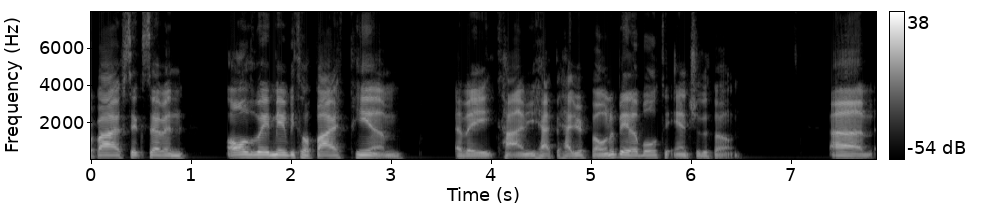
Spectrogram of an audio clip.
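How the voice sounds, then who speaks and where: A man with a fairly low voice explains procedures in a casual, conversational way. He goes step by step through detailed examples, often breaking off and rephrasing as an airline pilot talking off the cuff. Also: a bit bright. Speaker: airline pilot, first officer.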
